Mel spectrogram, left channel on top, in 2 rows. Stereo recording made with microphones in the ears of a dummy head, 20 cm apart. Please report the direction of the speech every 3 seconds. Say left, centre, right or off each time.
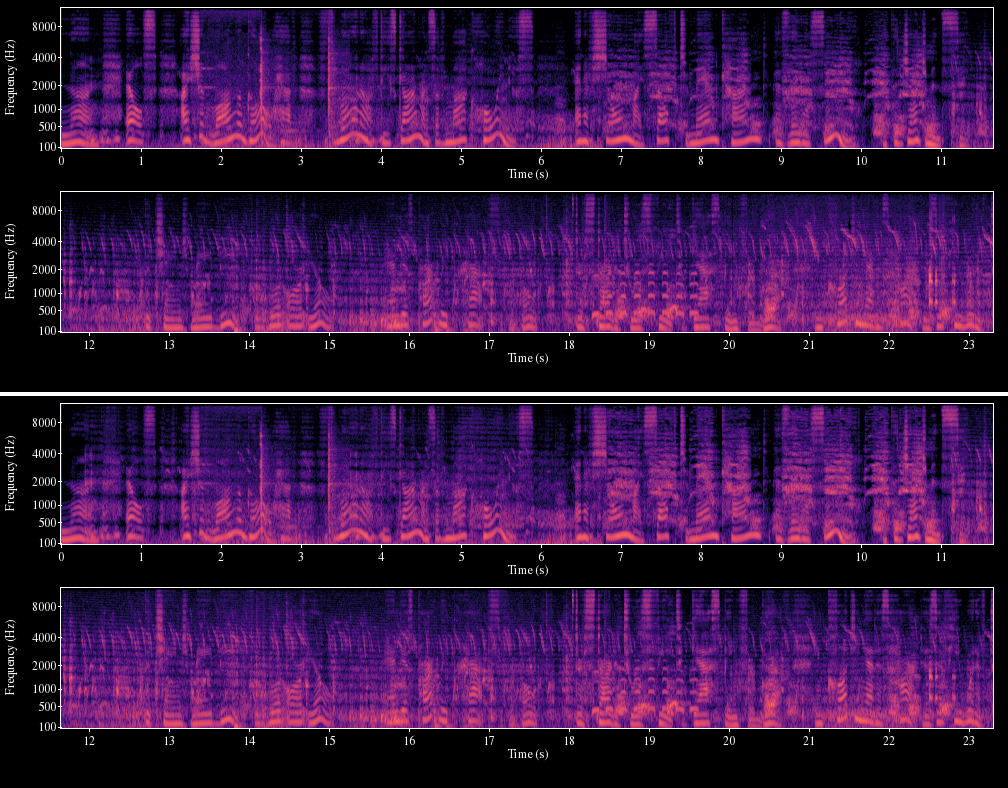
left, centre, centre, right, right, right, right, right.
